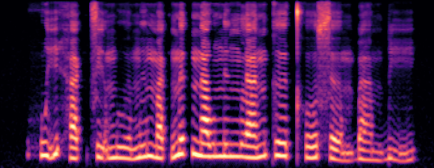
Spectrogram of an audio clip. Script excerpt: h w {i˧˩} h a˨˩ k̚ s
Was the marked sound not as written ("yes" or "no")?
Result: yes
